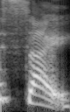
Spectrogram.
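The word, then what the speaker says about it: psi: Water potential ये जो है ना, इसको हम कहते हैं साई। क्या कहते हैं? साई। ठीक है, पी साइलेंट है, और अगर यहाँ पे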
